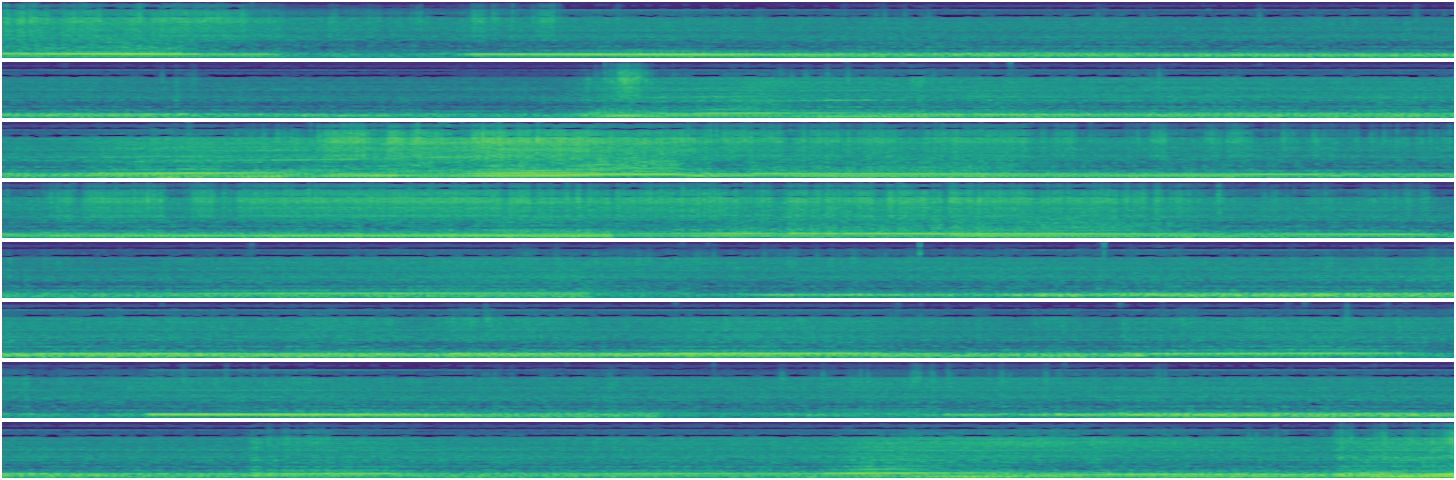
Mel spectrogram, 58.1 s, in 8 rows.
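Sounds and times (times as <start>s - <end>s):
wind and road noise: 0.0s - 58.0s
motorcycle engine accelerating: 10.2s - 44.5s.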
